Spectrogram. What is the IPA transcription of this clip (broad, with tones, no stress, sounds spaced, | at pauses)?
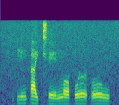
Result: ʔ i˧˥ n ʔ a˧˥ j kʰ eː˩˧ ŋ ɔː˧ p̚ ʋ ɤː˥˨ ʔ oː˥˨ w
